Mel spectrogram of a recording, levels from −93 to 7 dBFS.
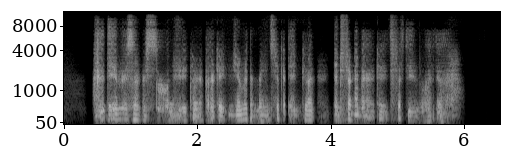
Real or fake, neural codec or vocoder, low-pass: fake; codec, 44.1 kHz, 0.9 kbps, DAC; 10.8 kHz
